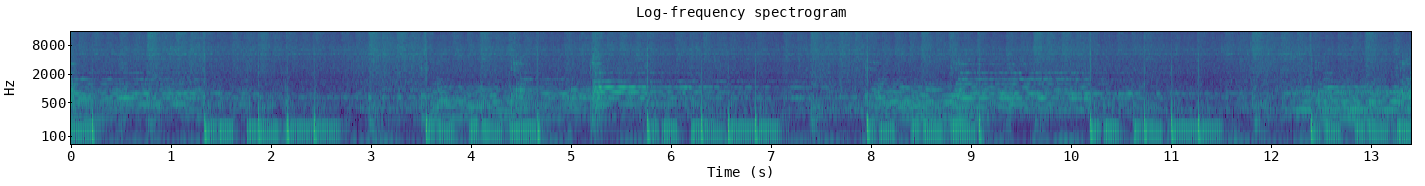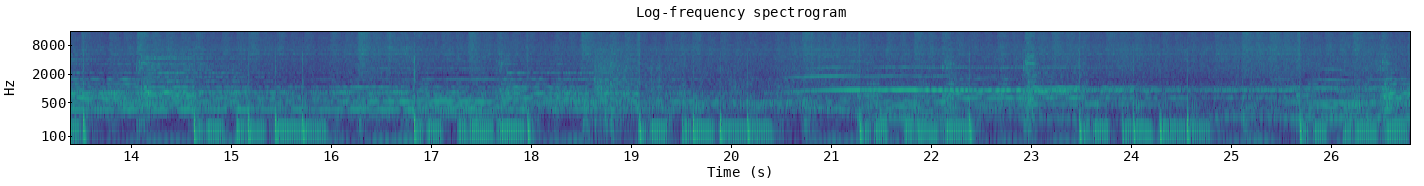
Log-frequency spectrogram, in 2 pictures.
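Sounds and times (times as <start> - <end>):
rain falling: 0.0 - 26.7.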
